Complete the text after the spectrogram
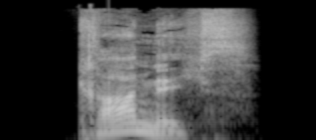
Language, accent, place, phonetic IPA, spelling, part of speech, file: German, Germany, Berlin, [ˈkʁaːnɪçs], Kranichs, noun, De-Kranichs.ogg
- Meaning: genitive singular of Kranich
